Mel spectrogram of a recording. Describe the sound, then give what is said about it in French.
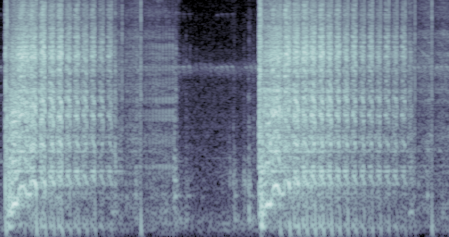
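A car on a village square cranks without starting: two long bursts of rapid, rhythmic starter churning, separated by a short quiet pause, with the engine never catching. “Sur la place du village, Bernard essaie de faire démarrer sa voiture, sans succès.”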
